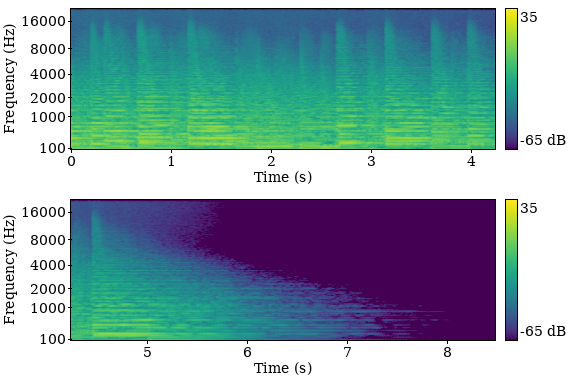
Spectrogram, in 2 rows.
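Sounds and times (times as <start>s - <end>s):
brassy analog synthesizer: 0.0s - 6.2s.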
